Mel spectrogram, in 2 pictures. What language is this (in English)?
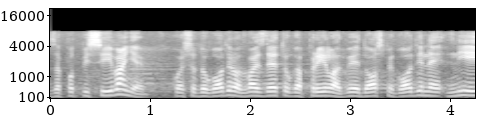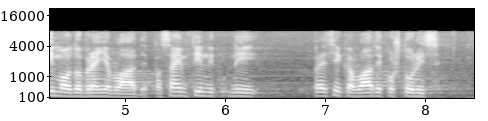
Serbian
